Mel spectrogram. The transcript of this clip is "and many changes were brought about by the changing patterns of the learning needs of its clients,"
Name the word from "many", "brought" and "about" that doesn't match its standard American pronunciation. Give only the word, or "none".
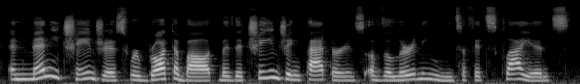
none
